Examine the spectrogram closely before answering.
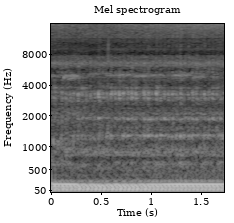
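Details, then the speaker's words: Honda with a swapped all-motor F23A, after a no-start was fixed by replacing the main relay. It now fires up every time and settles into a deep, even idle with no misses, ticks or knocks. Normal idle. "But nonetheless, we changed it out in this one, and now it is firing up every time on the money. So I think we might be in business. She is purring, man."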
